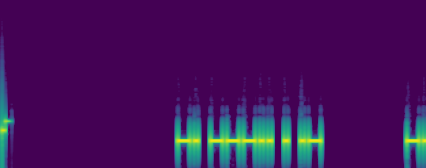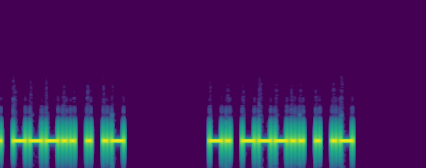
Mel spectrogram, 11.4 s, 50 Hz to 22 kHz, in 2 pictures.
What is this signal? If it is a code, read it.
Morse code, heard as a keyed tone, about 22 wpm, 700 Hz. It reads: N8EA N8EA N8EA
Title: USA Call Signs - 4 Characters - Repeated 3x - 22wpm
